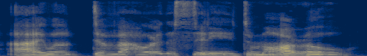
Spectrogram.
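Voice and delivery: whispered, sore-throated threat; hoarse whisper. Acted. Nian threatening the city in a sore whisper.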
